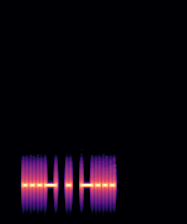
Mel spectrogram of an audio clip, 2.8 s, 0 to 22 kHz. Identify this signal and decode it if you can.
Morse code, heard as a keyed tone, about 22 wpm, 700 Hz. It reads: VEB
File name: practice / 22wpm / Three Letter-Number Combinations - 22wpm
